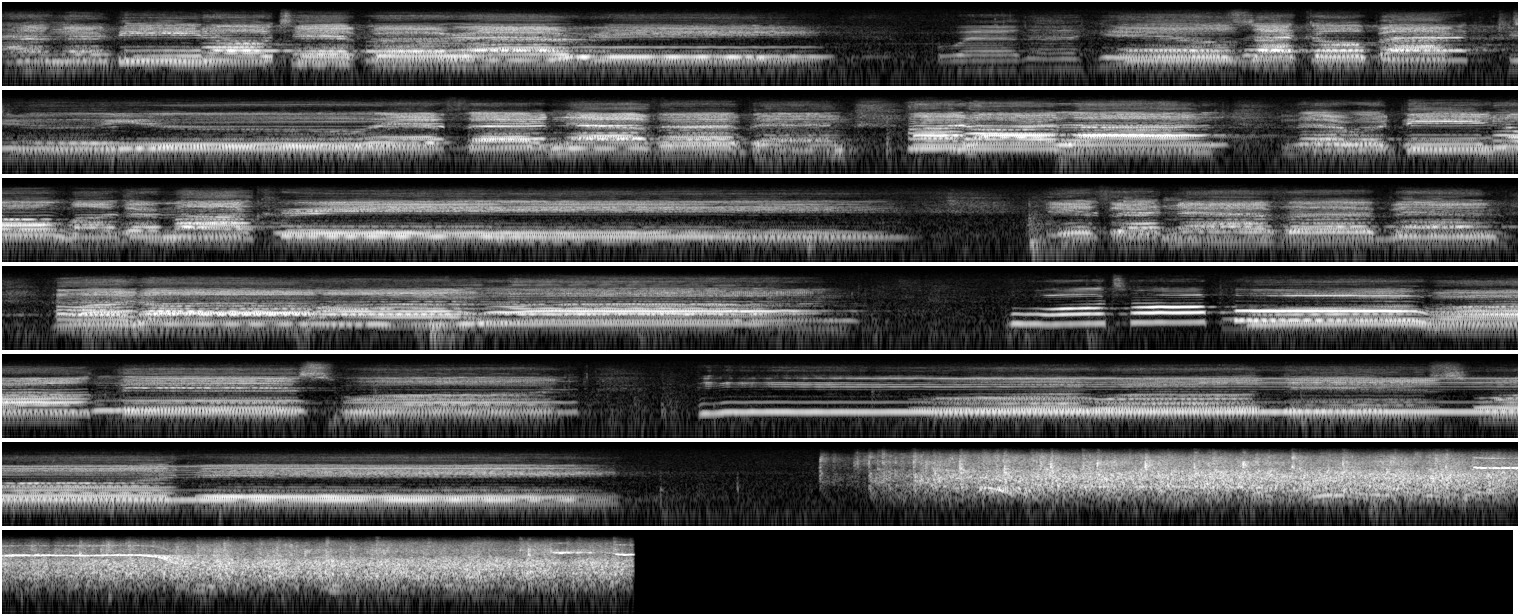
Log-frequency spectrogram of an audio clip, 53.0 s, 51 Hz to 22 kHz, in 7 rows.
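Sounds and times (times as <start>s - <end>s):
male voices singing in harmony: 0.0s - 27.1s, 27.8s - 41.0s
singers breathing: 4.2s - 4.6s, 11.8s - 12.1s, 13.7s - 14.0s, 19.7s - 20.3s, 22.7s - 23.0s, 33.2s - 33.6s.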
